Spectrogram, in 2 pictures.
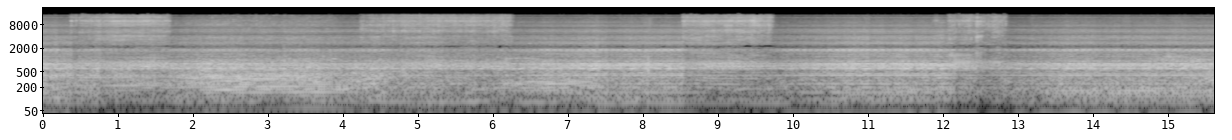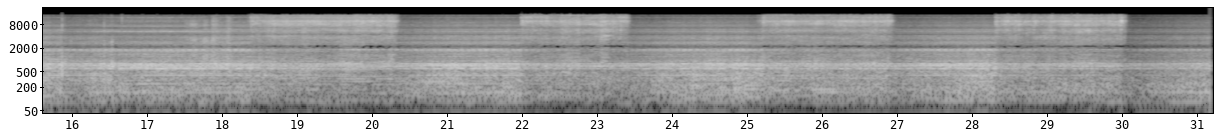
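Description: Grinding wheel of a flip-flop sole trimming machine running steadily, with a hissing abrasive rasp about eight times, each lasting a second or two, as a foam flip-flop sole is pressed against the wheel to trim and smooth its edge.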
